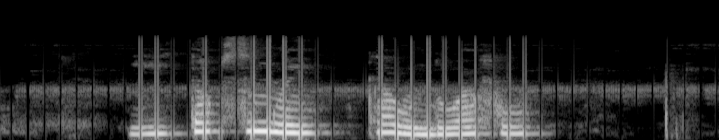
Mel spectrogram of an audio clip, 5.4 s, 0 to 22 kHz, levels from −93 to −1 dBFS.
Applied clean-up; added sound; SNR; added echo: none; none; none; none.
